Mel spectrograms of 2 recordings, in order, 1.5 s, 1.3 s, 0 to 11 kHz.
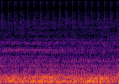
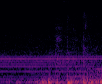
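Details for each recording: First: Ideal Mini HE24 boiler with pump push rod held in by screwdriver to simulate pump running: fan spins up to a steady low hum and even whir, no knocks or scraping — normal fan run. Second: Ideal Mini HE24 boiler powered on, diverter valve actuator moving: faint steady electrical buzz from a seized circulating pump that is powered but not turning.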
